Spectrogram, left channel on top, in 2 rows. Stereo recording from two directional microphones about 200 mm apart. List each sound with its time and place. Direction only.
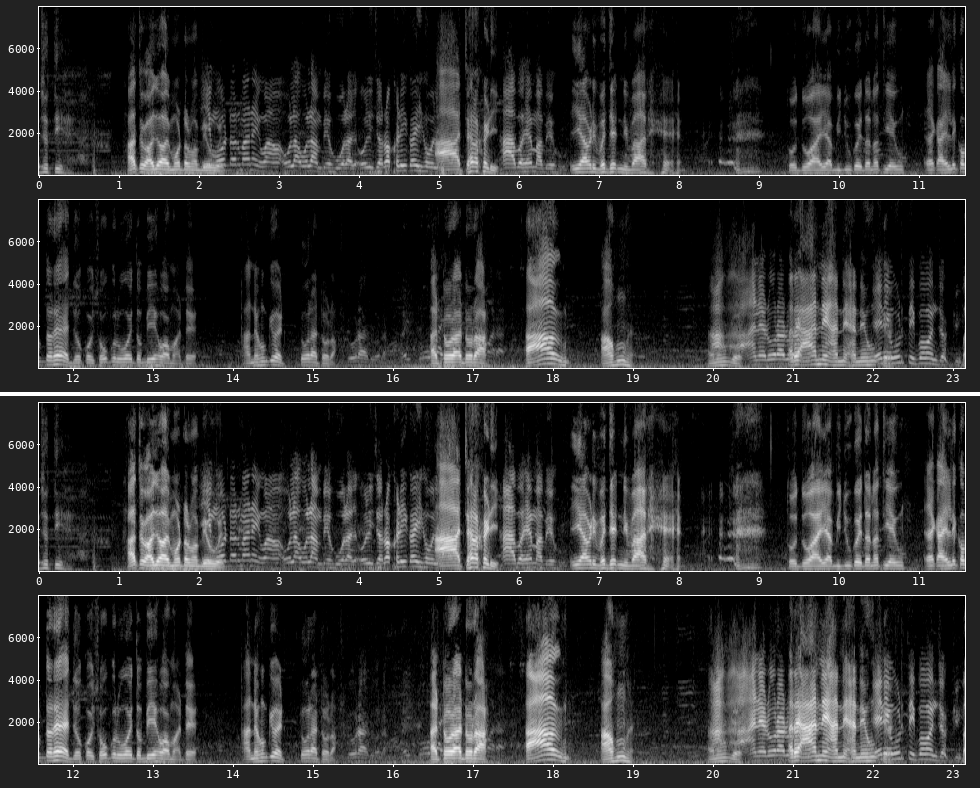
0.0 s speech: centre (ahead or behind)
2.3 s speech: 25° left (ahead or behind)
4.9 s speech: centre (ahead or behind)
5.8 s a man's voice: 20° left (ahead or behind)
7.3 s speech: centre (ahead or behind)
16.4 s speech: centre (ahead or behind)
20.0 s a man's voice: 35° left (ahead or behind)
20.9 s speech: centre (ahead or behind)
22.0 s a man's voice: 25° left (ahead or behind)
